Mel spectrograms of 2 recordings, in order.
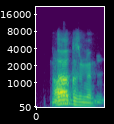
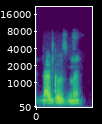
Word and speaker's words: Nagelsmann: Nagelsmann. – Nagelsmann.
